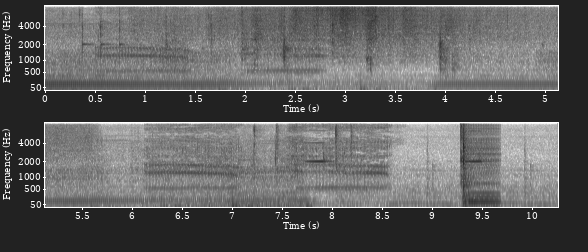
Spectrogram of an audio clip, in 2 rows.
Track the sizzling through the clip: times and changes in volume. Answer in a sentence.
You can hear the sizzling from 0.0 to 5.7 s, getting louder then quieter.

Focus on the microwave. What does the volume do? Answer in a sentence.
The volume of the microwave goes down, then up.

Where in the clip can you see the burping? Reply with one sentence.
The burping can be heard from 0.5 to 2.9 s and from 6.1 to 8.7 s.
